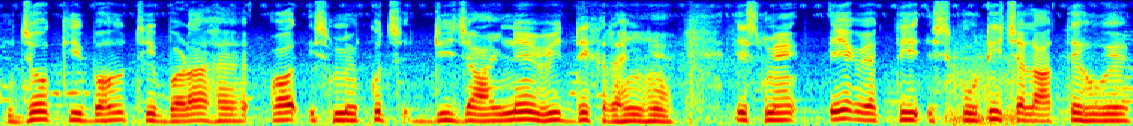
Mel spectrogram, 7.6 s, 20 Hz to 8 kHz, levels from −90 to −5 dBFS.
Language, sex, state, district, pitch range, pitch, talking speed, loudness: Hindi, male, Madhya Pradesh, Katni, 150-175 Hz, 165 Hz, 150 wpm, -15 LUFS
